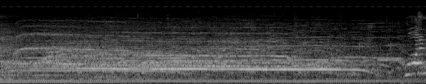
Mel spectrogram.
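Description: A young singer holding one long yelled note into a microphone for about three and a half seconds, dipping in pitch as it ends, over a steady low amplifier hum.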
